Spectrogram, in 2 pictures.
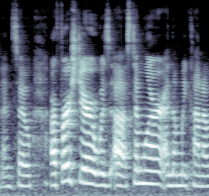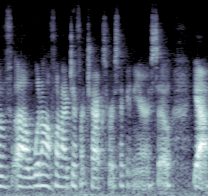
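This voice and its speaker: Speaking very fast with a Southern US accent, a woman uses a fairly high pitch. Her intonation stays fairly even. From Germany, US military family. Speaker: PA educator and co-host. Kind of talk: casual live stream chat.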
